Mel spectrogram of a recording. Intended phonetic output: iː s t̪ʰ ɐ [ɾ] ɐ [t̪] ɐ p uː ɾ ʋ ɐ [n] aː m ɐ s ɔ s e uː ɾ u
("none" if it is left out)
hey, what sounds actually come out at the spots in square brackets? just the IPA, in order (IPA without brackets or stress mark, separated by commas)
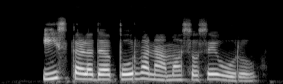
ɭ, d̪, n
